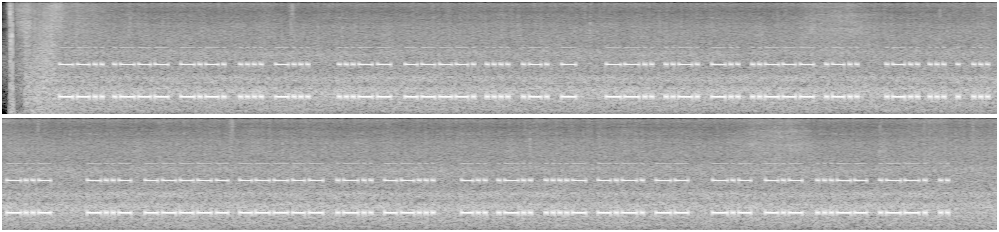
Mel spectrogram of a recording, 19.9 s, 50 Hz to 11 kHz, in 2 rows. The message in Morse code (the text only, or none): ZJCHB 39HRT ZFD2L LSESX X00L7 DL4CM KK3PI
